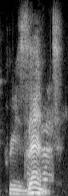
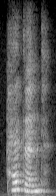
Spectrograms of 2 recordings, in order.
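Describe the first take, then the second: First: The stress is on the last syllable. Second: The stress is on the first syllable.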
